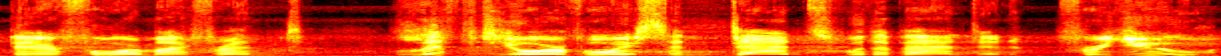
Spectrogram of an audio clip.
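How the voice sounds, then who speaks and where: A man's voice: high-pitched, measured pace, pushed and bright, big-room sound, heavily acted, poor audio. A carefree showman of the sea. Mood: showy. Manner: theatrical, playful, grand. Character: flamboyant young male sea performer, carefree showman. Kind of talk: game character voice lines.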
